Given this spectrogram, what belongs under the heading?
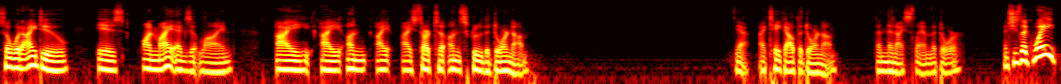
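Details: Adult male comedian on a stuttering-themed podcast; stutter implied by the title but not stated or described in this part; stuttering.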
